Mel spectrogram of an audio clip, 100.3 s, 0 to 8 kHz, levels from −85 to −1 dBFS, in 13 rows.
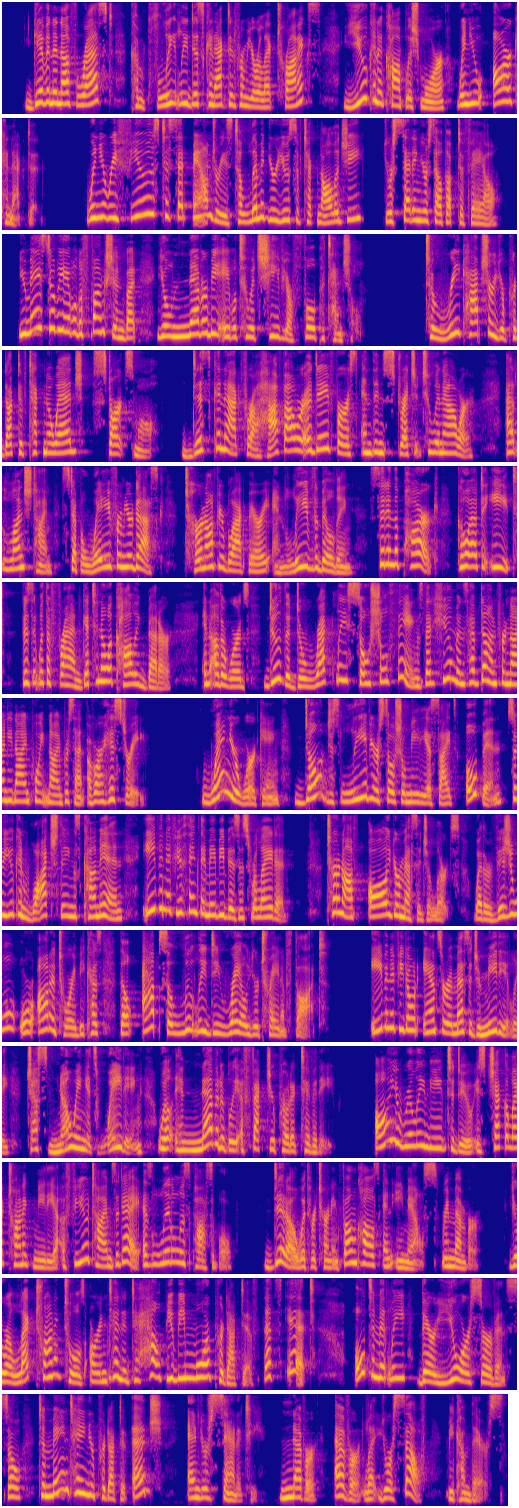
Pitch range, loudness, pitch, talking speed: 225-320 Hz, -16 LUFS, 265 Hz, 145 wpm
